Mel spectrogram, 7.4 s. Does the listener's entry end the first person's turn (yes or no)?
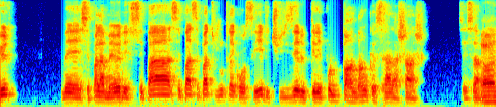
yes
